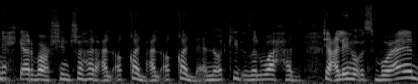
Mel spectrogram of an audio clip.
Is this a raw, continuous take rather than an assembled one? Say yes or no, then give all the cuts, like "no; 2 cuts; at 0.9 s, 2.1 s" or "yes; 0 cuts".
no; 3 cuts; at 1.5 s, 2.4 s, 3.2 s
